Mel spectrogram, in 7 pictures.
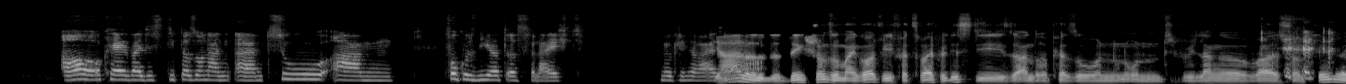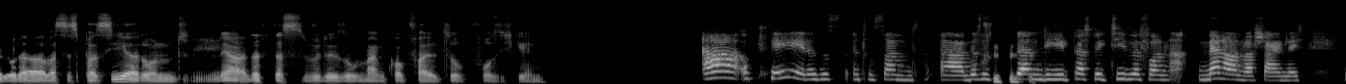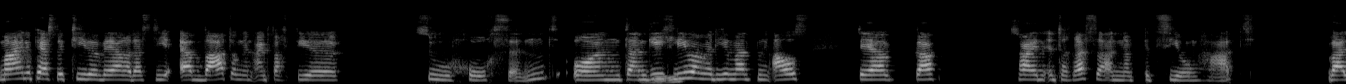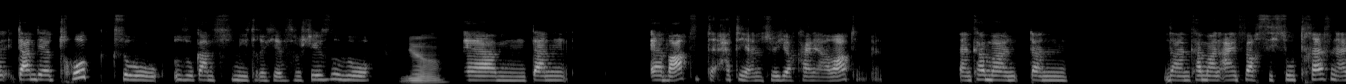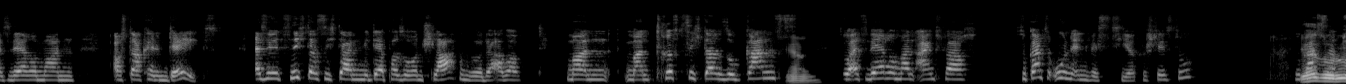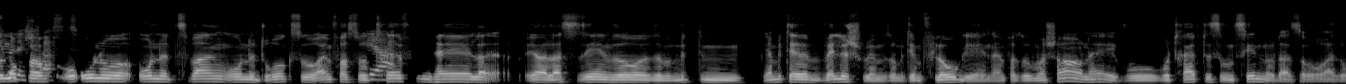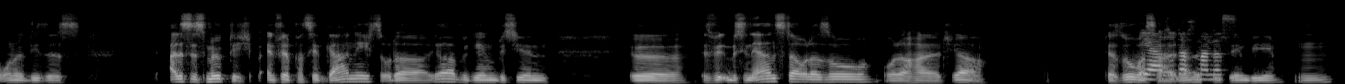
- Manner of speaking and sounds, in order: chuckle; chuckle; other background noise
- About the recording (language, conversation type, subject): German, unstructured, Wie reagierst du, wenn dein Partner nicht ehrlich ist?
